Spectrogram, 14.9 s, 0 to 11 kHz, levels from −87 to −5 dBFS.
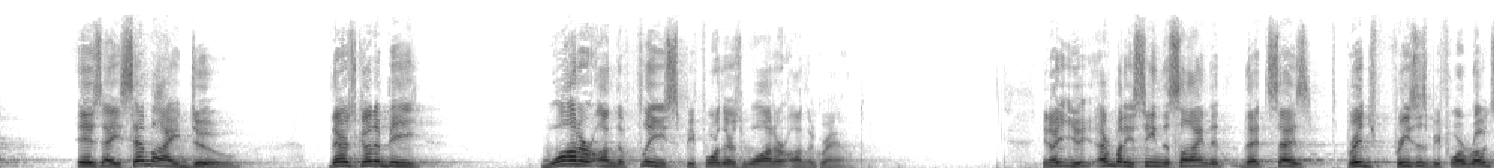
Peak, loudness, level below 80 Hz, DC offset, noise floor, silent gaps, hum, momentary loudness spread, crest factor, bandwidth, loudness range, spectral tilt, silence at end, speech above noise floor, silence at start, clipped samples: -6 dBFS; -24 LUFS; -56 dBFS; under 0.1%; -78 dBFS; none; none; 13 LU; 18 dB; 9.6 kHz; 6 LU; -5.5 dB/octave; 0 s; 54 dB; 0 s; under 0.1%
